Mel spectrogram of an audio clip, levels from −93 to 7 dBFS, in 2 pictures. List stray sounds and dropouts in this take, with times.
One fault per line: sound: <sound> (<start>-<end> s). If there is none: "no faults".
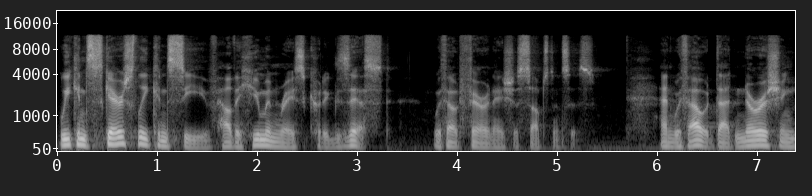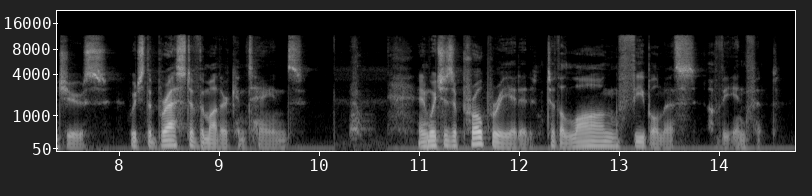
sound: bark (10.3-10.6 s)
